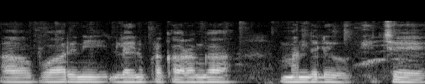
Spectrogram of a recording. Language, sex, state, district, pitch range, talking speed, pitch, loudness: Telugu, male, Andhra Pradesh, Manyam, 105-115 Hz, 85 wpm, 110 Hz, -14 LUFS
